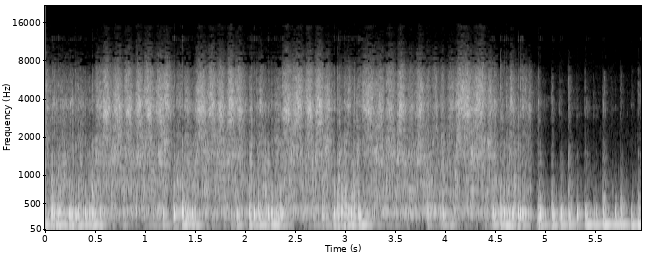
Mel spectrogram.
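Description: Short fingernails and fingertips of both hands scratch and tap fast on a flat, light-colored wooden tabletop with a solid surface, possibly veneer. A dense, continuous scratching rasp comes in bright bursts over a low, woody thumping. After a brief dip near the end, the sound shifts to quicker, more distinct taps.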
